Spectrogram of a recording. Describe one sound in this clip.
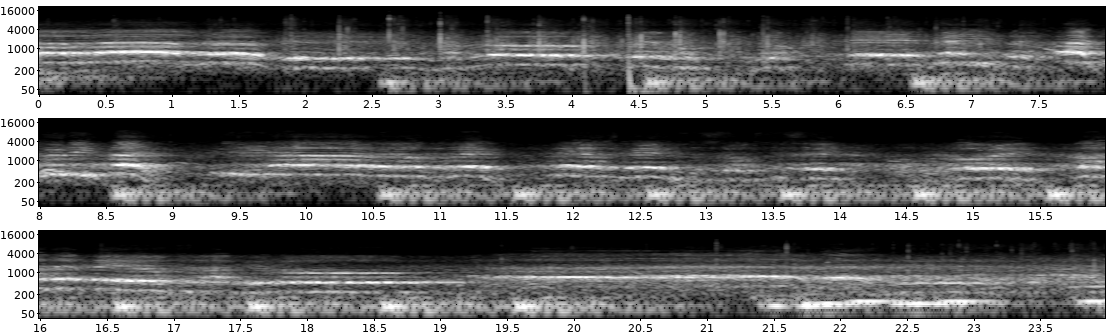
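A large crowd sings loudly together in a big open stadium.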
